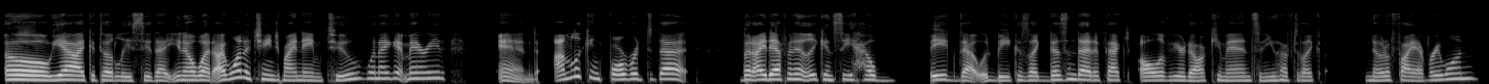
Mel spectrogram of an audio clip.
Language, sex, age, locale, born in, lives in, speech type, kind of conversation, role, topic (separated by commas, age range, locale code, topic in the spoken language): English, female, 25-29, en-US, United States, United States, conversation, unstructured, none, What scares you about making major changes in your family relationships?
